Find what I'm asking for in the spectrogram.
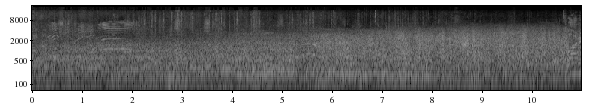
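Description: A Red Arrows Hawk jet roars past loudly at the 2015 East Fortune Airshow, its engine noise sweeping and sustained for several seconds, with faint crowd voices in the background.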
